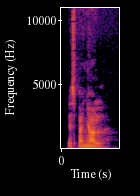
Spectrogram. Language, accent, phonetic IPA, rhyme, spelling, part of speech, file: Catalan, Valencia, [es.paˈɲɔl], -ɔl, espanyol, adjective / noun / proper noun, LL-Q7026 (cat)-espanyol.wav
- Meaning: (adjective) Spanish (pertaining to Spain or the Spanish language); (noun) Spaniard; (proper noun) Spanish (a Romance language primarily spoken in Spain and in the Americas)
